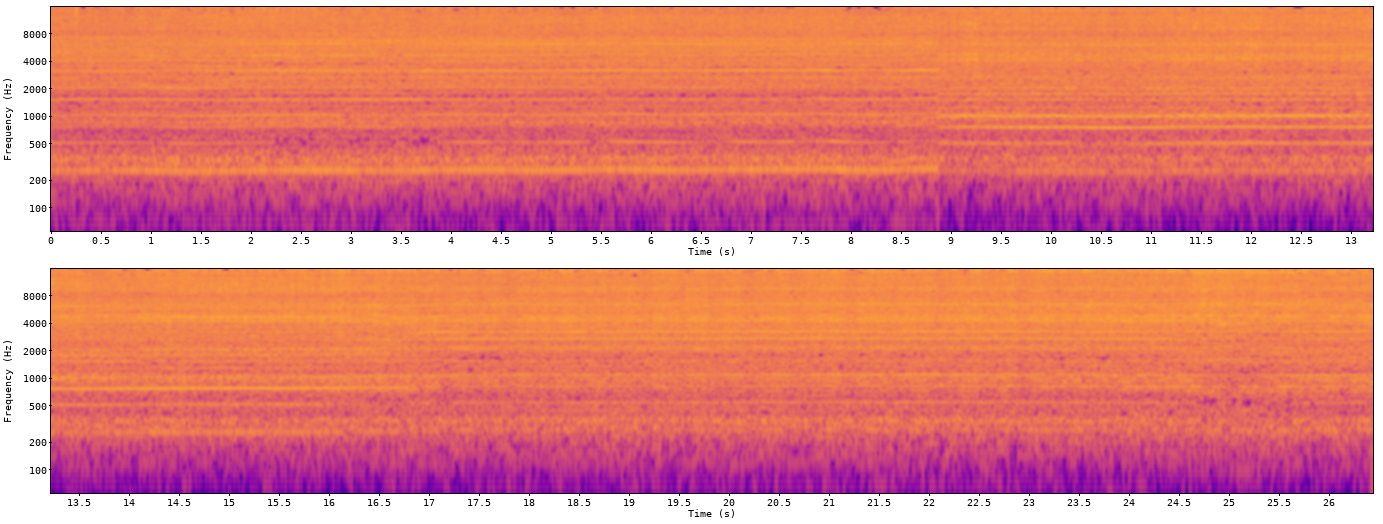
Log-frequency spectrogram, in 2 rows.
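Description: Bajaj Rex 500 mixer grinder running, its stainless-steel jar grinding dried tulsi (holy basil) leaves to powder: a steady motor whine over a noisy grinding hiss. The tone shifts about a third of the way in and again past halfway, and the motor cuts off suddenly at the end.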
